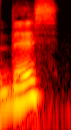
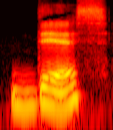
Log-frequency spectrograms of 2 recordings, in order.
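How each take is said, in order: First: The word begins with a th sound. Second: The word begins with a d sound. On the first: "the th" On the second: "turning into a duh"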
